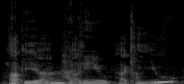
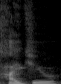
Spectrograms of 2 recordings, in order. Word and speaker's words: Haikyuu: I don't even know how to pronounce that one. Hakiyu? No, they use it right. Pretty sure it's Haikyuu.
